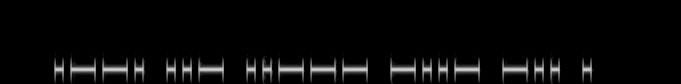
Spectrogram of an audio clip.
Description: Morse code, heard as a keyed tone, about 15 wpm, 700 Hz. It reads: PU2XDE
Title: DXCC-100 Call Signs - 6 Characters - 15wpm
